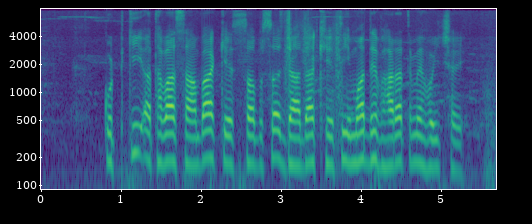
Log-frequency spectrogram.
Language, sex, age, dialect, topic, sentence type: Maithili, male, 18-24, Eastern / Thethi, agriculture, statement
